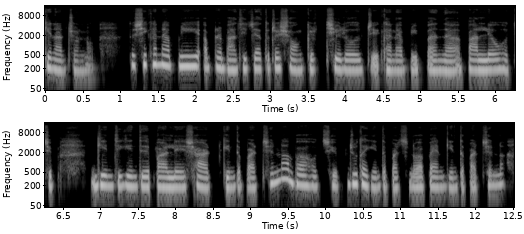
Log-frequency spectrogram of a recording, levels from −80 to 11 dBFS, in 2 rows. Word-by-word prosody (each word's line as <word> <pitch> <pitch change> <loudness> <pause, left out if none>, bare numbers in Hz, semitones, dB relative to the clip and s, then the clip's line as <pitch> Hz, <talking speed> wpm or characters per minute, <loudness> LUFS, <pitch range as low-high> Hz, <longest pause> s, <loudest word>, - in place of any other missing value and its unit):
কেনার 190 -5 +2
জন্য। 170 -1 -5 0.6
তো - - -4
সেখানে 270 0 +2
আপনি 235 0 +2 0.3
আপনার 215 -1 +1
বাজেটে 200 +3 -1
এতটা 205 +2 -1
সংকেট 185 0 -2 0.2
ছিল, 190 -3 +2 0.3
যেখানে 180 -3 0
আপনি 185 - -5 0.2
পা - - +1 0.2
না 165 - +2 0.2
পারলেও 180 0 +3
হচ্ছে, 180 - -2 0.6
গেঞ্জি 200 -2 +2
কিনতে 190 -1 +3 0.2
পারলে, 180 -1 +4 0.2
শার্ট 180 -2 +1 0.2
কিনতে 175 0 0
পারছেন 185 +7 -1
না 320 - +3
বা 215 - +4
হচ্ছে 190 +2 -5 0.2
জুতা 225 -1 +4
কিনতে 175 0 -3
পারছেন 170 +1 -5
না - - +1
বা 90 - +1
প্যান্ট 180 0 0
কিনতে 175 0 -3
পারছেন 205 0 -3
না। 220 - -2
185 Hz, 165 wpm, -23 LUFS, 180-205 Hz, 0.6 s, পারলে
